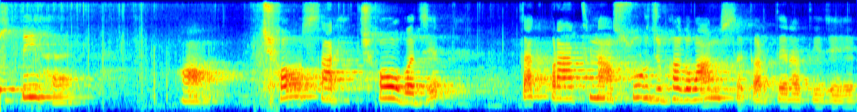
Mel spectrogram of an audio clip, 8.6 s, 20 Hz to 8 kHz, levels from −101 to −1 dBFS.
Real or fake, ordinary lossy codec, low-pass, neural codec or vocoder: real; none; 7.2 kHz; none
